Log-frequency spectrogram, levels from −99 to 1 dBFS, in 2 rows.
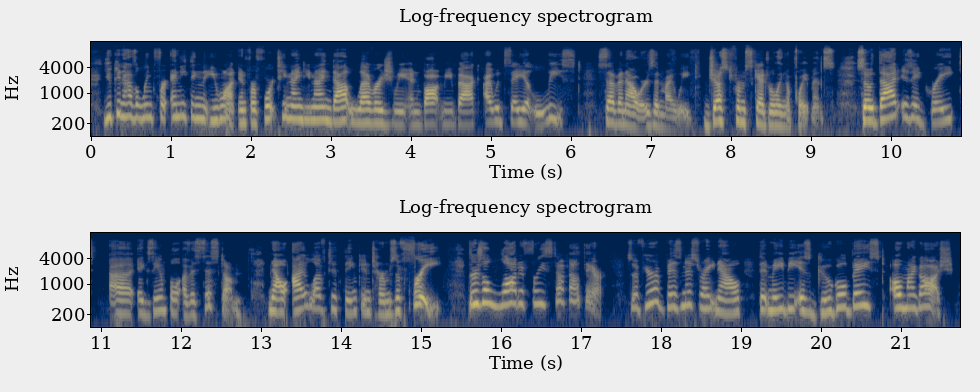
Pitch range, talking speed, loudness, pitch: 210-290 Hz, 210 wpm, -31 LUFS, 245 Hz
